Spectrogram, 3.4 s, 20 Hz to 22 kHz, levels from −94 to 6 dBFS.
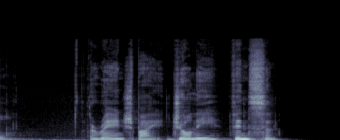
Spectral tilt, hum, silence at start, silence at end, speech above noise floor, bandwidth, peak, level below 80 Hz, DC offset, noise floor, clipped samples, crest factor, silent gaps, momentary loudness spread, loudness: -5 dB/octave; none; 0 s; 0.65 s; 21 dB; 15 kHz; -12 dBFS; -52 dBFS; under 0.1%; -47 dBFS; under 0.1%; 16 dB; none; 14 LU; -27 LUFS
